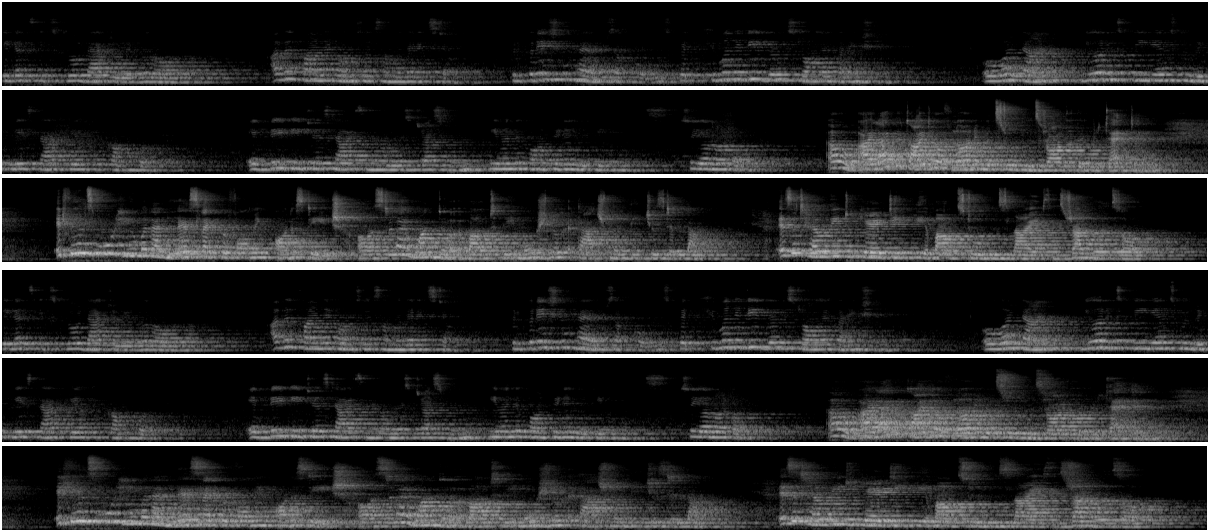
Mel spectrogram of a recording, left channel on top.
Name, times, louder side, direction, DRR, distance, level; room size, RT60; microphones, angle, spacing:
voice 1, 0.0-1.9 2.7-4.6 5.1-8.9 9.8-13.6 14.5-19.7, equal, 20° right, -1 dB, 0.6 m, -33 dB
voice 2, 20.3-24.2 24.6-31.1 31.7-35.5, left 1 dB, 55° left, -1 dB, 0.7 m, -27 dB
6.9 x 5.2 x 2.8 m, 2.1 s
head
